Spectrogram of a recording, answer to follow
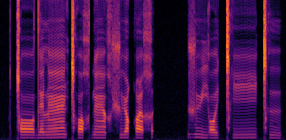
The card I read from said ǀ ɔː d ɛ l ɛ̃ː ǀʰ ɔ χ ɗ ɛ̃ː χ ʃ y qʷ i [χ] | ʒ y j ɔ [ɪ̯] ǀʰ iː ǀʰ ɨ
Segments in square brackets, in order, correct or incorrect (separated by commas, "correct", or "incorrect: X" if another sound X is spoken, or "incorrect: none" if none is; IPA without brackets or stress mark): correct, correct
